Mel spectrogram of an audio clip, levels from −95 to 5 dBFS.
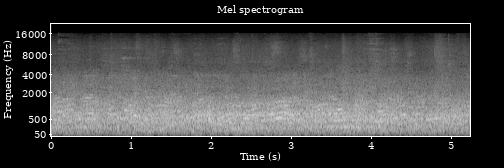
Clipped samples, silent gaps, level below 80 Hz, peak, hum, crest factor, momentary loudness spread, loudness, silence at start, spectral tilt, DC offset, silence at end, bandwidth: under 0.1%; none; -52 dBFS; -4 dBFS; none; 16 dB; 3 LU; -19 LUFS; 0 s; -5 dB/octave; under 0.1%; 0 s; 16.5 kHz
